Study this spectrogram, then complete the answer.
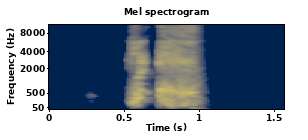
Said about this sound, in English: I tried to mute that cough. I'm sorry, guys.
